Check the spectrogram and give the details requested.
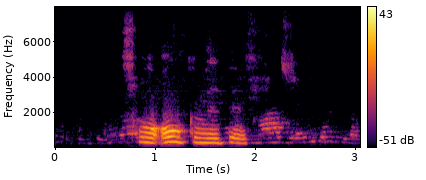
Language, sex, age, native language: Icelandic, male, 10, Icelandic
